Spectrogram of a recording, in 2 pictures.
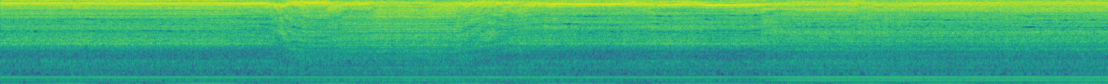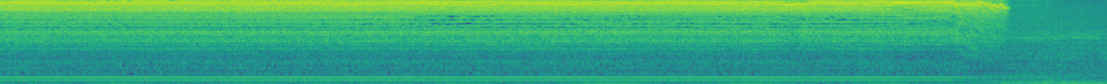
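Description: A brazing torch hisses steadily up close.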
